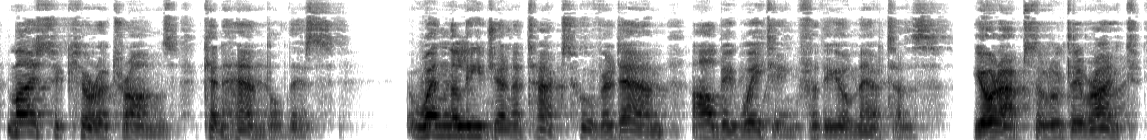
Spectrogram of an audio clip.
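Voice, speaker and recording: A man's voice: medium pitch, bright, forceful tone, breathy edge, recorded from a distance, full character voice, low-quality recording. A man voicing a video game character, an imperious, calculating older tycoon who speaks in a condescending, precise and formal way. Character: imperious, calculating older male tycoon commanding a robot army.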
